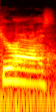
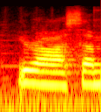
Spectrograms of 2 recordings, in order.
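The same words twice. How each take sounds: First: It is said in a loud, in-your-face way. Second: It is said in a sweet, gentle way. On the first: The fan is being a little rude and intrusive. "a little rude and be like" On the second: The fan is being considerate and polite. "some people are so sweet"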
